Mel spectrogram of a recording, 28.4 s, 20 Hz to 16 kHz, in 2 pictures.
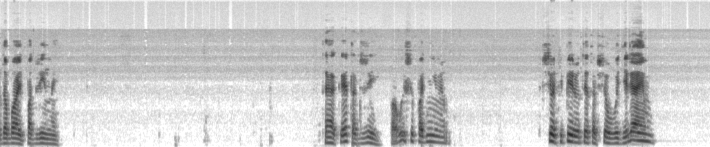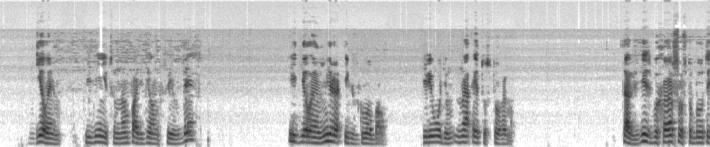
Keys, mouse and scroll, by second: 0.6-1.7 middle drag, 3.6 middle click, 5.3 click, 7.0 g, 8.0 click, 8.4 g, 9.0 click, 11.1-12.6 drag, 15.7 KP_1, 18.1 shift+d, 19.1-21.2 right drag, 22.7-25.1 drag, 27.6 g.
